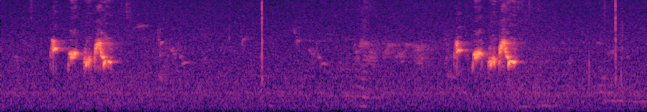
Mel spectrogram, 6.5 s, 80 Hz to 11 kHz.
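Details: Red-whiskered bulbul serving as a trapping decoy at Chùa Hương, Vietnam, on 31 March 2018, gives two lively burbling phrases about four seconds apart, each a rapid cluster of slurred whistles, with soft chatter and clicks between.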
